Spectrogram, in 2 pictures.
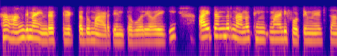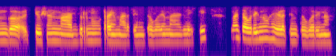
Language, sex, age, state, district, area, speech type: Kannada, female, 18-30, Karnataka, Gulbarga, urban, conversation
